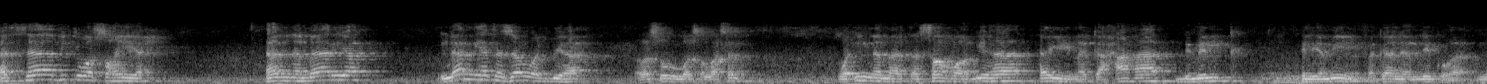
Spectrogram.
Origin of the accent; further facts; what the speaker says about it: Egypt; كان على الإسكندرية عندنا في مصر، في مصر.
